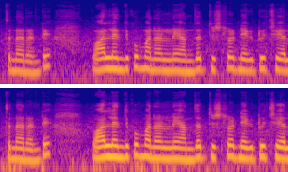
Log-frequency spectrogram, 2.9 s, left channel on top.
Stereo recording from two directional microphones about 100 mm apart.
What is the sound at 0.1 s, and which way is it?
Speech, 30° right (ahead or behind).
